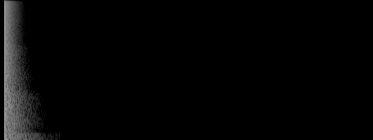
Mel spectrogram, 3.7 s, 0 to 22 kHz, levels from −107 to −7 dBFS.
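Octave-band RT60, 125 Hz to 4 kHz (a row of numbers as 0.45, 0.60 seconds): 0.65, 0.45, 0.40, 0.40, 0.30, 0.25 seconds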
